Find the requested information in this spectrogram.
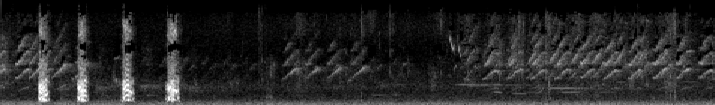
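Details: Four quick, sharp barks in a row from a Giant Schnauzer at lure training, then quiet with a low outdoor hum and thin, repeated high chirping of small birds.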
